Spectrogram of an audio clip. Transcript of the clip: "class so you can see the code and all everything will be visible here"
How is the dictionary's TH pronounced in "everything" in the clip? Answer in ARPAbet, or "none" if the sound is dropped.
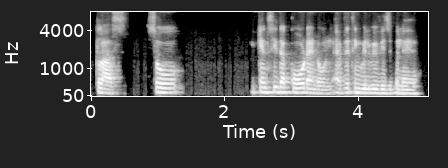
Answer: T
